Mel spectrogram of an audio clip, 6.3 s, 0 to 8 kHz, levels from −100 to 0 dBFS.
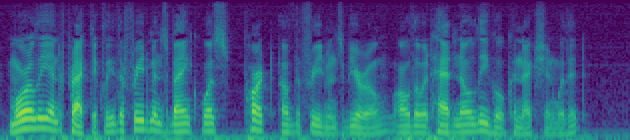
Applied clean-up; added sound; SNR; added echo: none; none; none; none.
